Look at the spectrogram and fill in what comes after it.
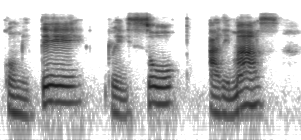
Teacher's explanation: llevan la mayor fuerza de voz en la última sílaba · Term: palabras agudas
